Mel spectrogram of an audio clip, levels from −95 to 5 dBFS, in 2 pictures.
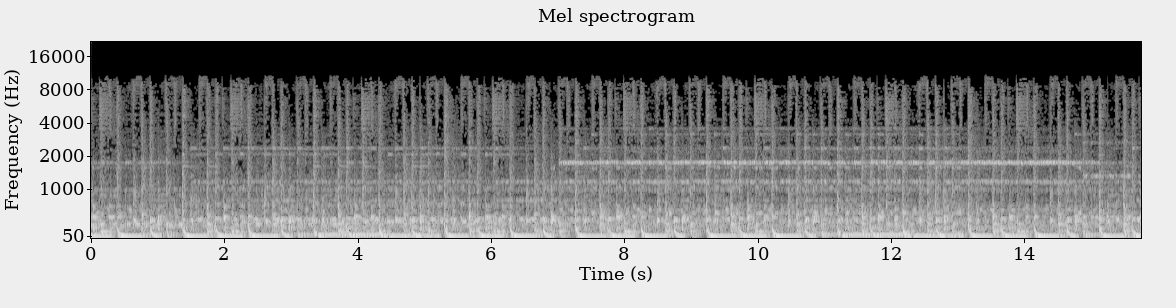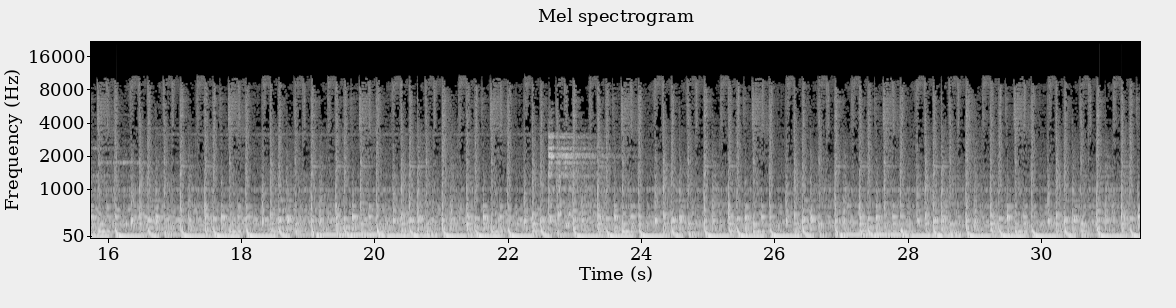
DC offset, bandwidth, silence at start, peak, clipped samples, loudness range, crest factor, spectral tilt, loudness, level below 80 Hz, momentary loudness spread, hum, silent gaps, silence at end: under 0.1%; 11 kHz; 0 s; 0 dBFS; under 0.1%; 1 LU; 12 dB; -6 dB/octave; -14 LUFS; -14 dBFS; 2 LU; none; none; 0 s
